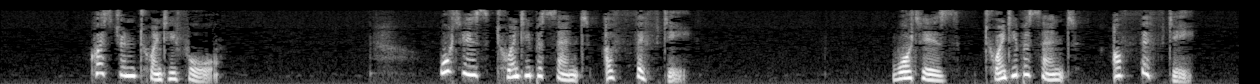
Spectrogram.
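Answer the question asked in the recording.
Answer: 10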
